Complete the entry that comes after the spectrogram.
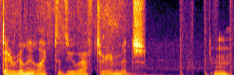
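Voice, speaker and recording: A man streaming a video game, chatting casually to viewers in a relaxed, rambling way full of fillers. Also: mid-range voice, normal speed. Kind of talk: casual gameplay commentary.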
